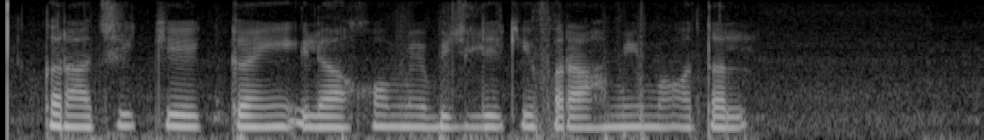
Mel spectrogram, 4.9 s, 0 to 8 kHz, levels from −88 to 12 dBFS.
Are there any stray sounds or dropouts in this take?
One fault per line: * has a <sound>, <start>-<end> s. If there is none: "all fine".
all fine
